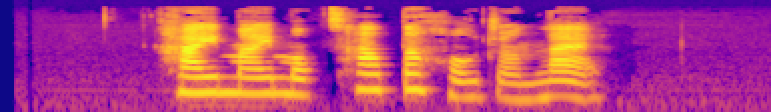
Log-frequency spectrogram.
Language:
Cantonese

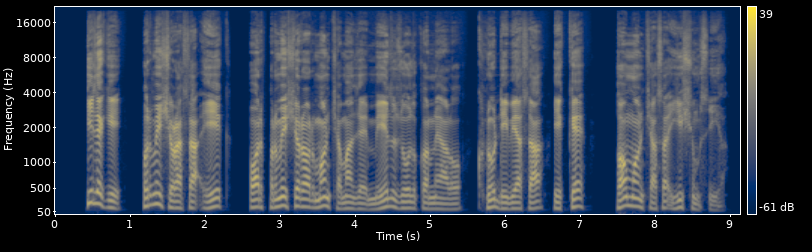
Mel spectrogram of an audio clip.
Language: Kullu Pahari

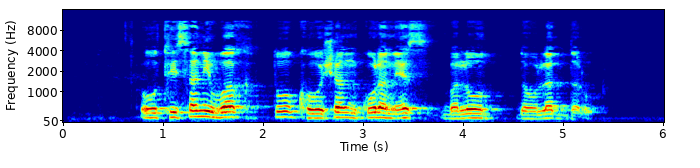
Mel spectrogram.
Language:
Dameli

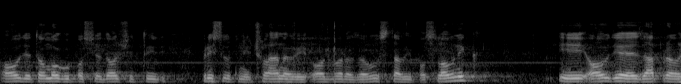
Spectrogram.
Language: Croatian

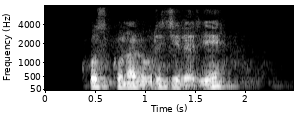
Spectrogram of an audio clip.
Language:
Pashto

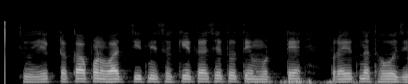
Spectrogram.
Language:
Gujarati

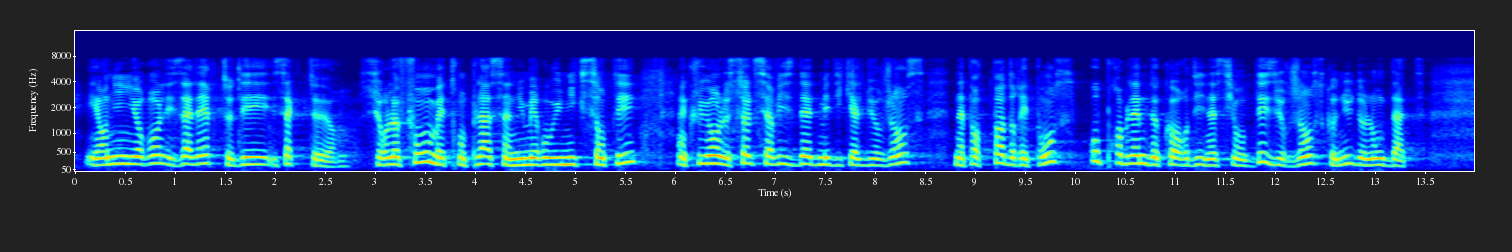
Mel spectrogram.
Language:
French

